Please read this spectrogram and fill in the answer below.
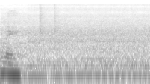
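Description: A Jeep's engine running at low speed, a steady low hum.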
